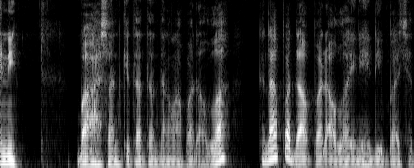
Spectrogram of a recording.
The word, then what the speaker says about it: Allah: dibaca tipis kenapa tuh Hai karena sebelum lafadz Allah ada huruf-hurufnya Mas aja kebetulan sini hurufnya bak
